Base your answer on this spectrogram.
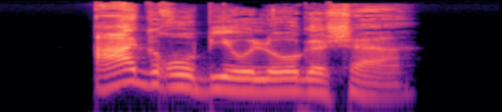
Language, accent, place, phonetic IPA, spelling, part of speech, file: German, Germany, Berlin, [ˈaːɡʁobioˌloːɡɪʃɐ], agrobiologischer, adjective, De-agrobiologischer.ogg
- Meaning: inflection of agrobiologisch: 1. strong/mixed nominative masculine singular 2. strong genitive/dative feminine singular 3. strong genitive plural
